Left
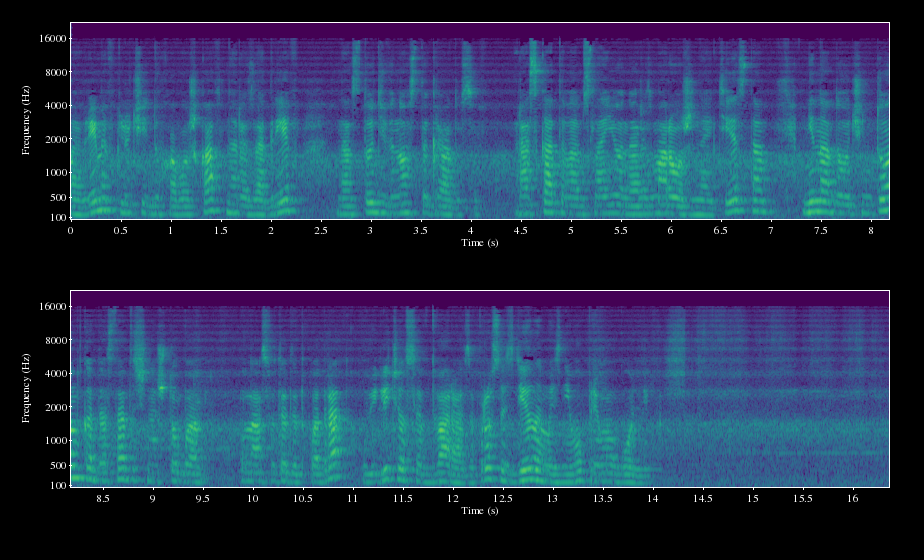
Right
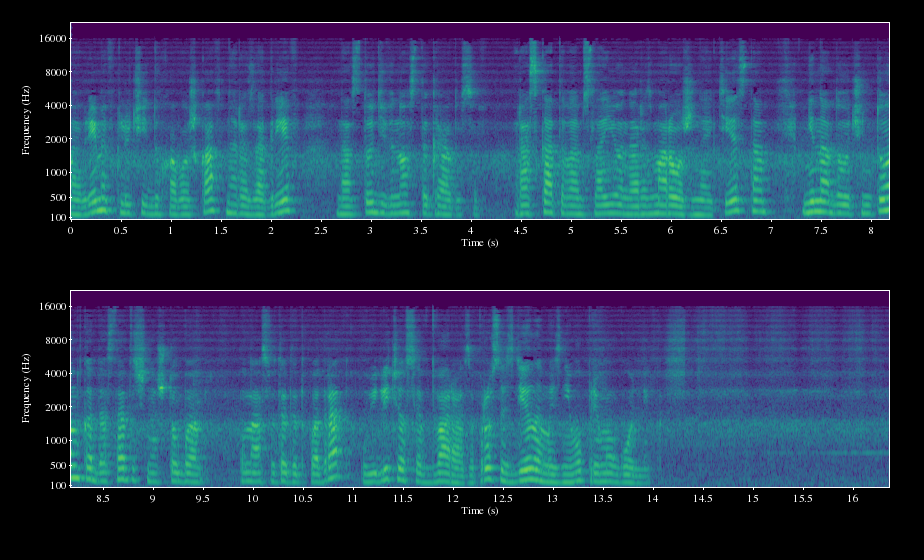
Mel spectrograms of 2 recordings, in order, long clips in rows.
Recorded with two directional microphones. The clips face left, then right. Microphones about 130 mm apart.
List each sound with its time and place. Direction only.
0.0 s speech: 20° right (ahead or behind)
